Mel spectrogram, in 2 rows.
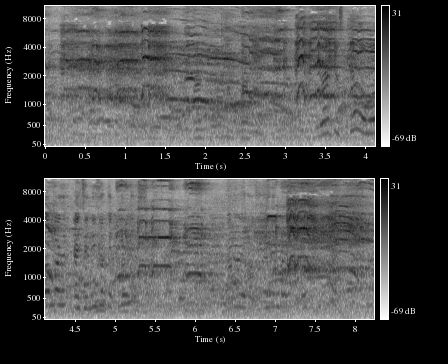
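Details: Miniature roosters crowing at the Expo "yekas" exhibition, 20 October 2019. Several birds crow in overlapping, wavering, harmonic-rich calls that rise and fall, some fast and choppy, over steady crowd chatter and voices.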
